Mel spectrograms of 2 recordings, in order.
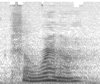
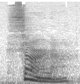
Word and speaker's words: Serna: So, with Miss Serna, I should be saying it right this time. No, that's wrong. Miss Serna.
